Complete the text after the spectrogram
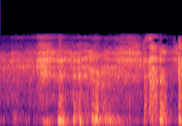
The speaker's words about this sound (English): All right. Now, what are you coughing about?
